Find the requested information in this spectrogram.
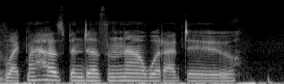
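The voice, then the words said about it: Imitates another person's voice. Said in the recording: “That was a great impression. ... That's my J-Love impression.”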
